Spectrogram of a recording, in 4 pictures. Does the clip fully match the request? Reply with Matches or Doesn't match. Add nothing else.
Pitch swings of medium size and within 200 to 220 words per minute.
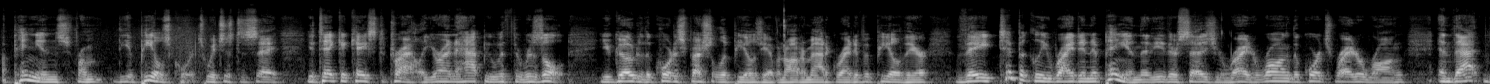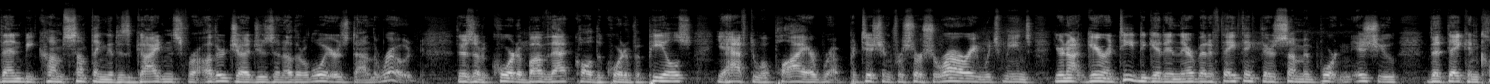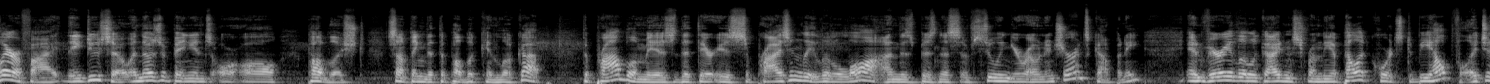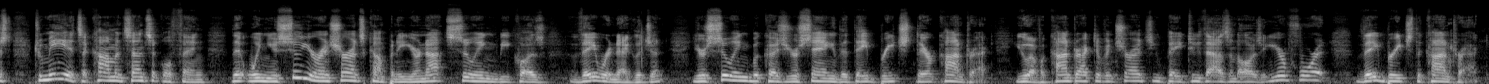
Matches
